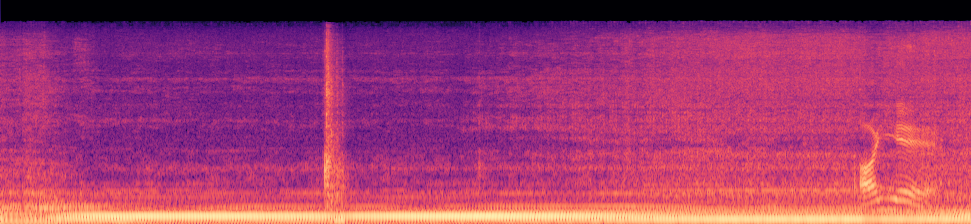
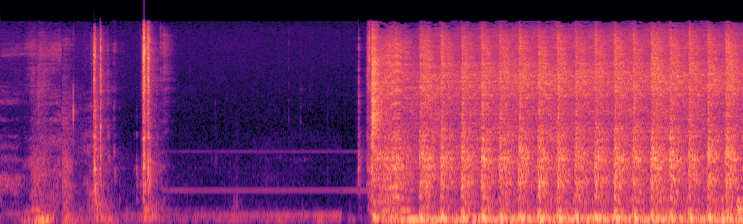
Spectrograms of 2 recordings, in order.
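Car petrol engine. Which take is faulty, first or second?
second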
